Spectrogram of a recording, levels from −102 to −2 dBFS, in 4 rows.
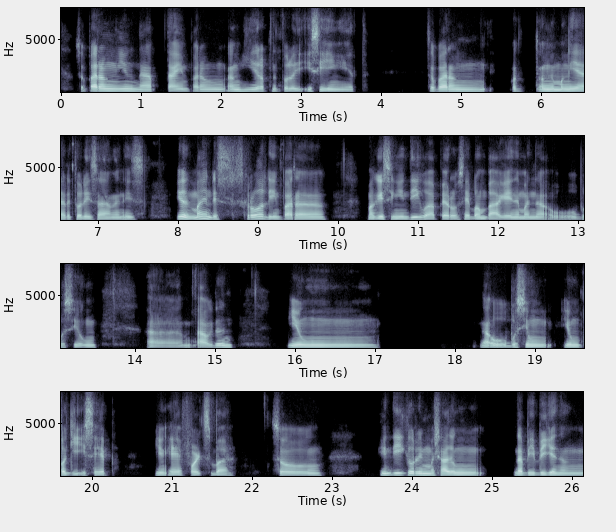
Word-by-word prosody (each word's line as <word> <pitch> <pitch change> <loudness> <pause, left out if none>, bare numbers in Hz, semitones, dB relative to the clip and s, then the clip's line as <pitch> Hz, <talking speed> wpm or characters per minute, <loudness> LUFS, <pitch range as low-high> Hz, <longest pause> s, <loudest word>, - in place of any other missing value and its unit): so, - - -11
parang 175 -1 +5
'yong 170 -1 +1
nap 130 -3 0 0.2
time 110 0 +2
parang 150 +3 -3
ang 140 -1 +1
hirap 140 -1 -2
na 130 - -7
tuloy 125 -1 -3
isingit. 105 -6 -2 0.9
So, - - -3
parang 135 0 +2 0.3
'pag 130 -3 -6 0.3
ang 130 0 +4
mangyayari 125 -1 +2
tuloy 120 -1 0
sa'kin 110 -1 -2
is 110 -1 -6 0.4
'yon, - - +6
mindless 165 - +1 0.2
scrolling 160 -9 +1
para 115 -1 +2 0.5
magising 120 0 +2
'yong 115 - -2
diwa, 155 -6 +1
pero 115 -1 +1
sa 125 +2 -1
ibang 110 0 +1
bagay 105 0 +2
naman 110 0 -1
nauubos 110 -1 -5
'yong, 110 -1 -2 0.7
um, 100 -1 -4
tawag 115 +1 +2
do'n, 155 +2 +2 0.7
'yong 125 -3 +4 2.2
Nauubos 115 - +1
'yong 115 0 +2 0.2
'yong 115 -2 +2
pag-iisip, 115 -1 -1 0.5
'yong 115 - +1
efforts 110 0 0
ba. 100 -1 0 0.5
So, 115 - -2 1.2
hindi 150 +3 +2
ko 150 -2 +4
rin 140 0 +5
masyadong 120 -2 +3 0.4
nabibigyan 120 -2 +3
ng, 105 0 -1
120 Hz, 115 wpm, -26 LUFS, 110-135 Hz, 2.2 s, yon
